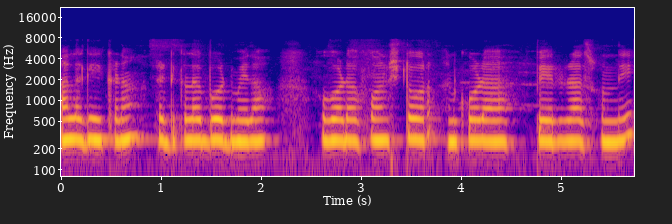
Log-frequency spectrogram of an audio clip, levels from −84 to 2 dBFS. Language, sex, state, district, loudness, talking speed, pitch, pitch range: Telugu, female, Andhra Pradesh, Anantapur, -14 LUFS, 135 wpm, 265 Hz, 255-270 Hz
